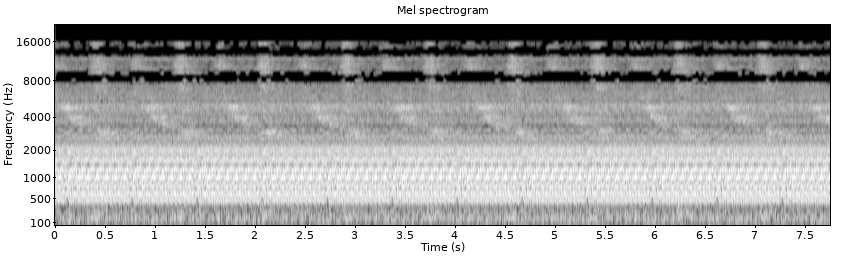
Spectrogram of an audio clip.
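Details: Loud, steady, rhythmic buzzing and knocking, about 90 pulses a minute, recorded inside the scan room of a GE 1.5T or 3T MRI system; usual MRI scan sequence noise.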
